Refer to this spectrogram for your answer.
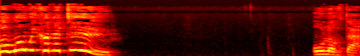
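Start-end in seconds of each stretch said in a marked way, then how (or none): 0.0-1.2 high, loud, acted panic. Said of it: "You need to act like".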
